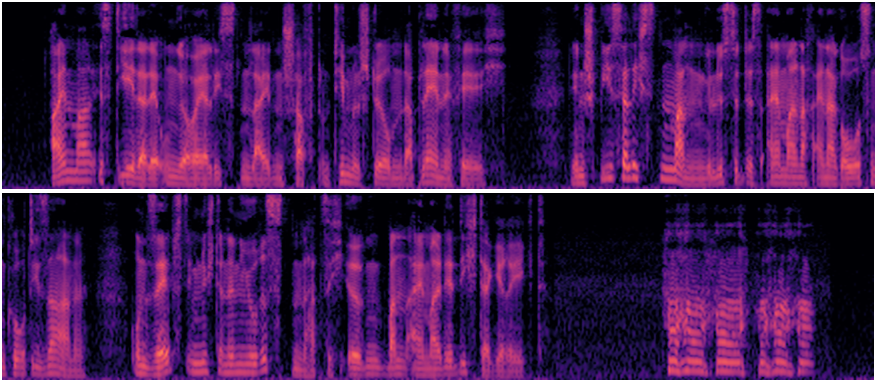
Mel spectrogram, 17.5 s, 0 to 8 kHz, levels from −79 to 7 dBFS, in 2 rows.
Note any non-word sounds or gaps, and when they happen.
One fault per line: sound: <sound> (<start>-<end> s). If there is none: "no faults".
sound: laugh (15.3-16.9 s)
